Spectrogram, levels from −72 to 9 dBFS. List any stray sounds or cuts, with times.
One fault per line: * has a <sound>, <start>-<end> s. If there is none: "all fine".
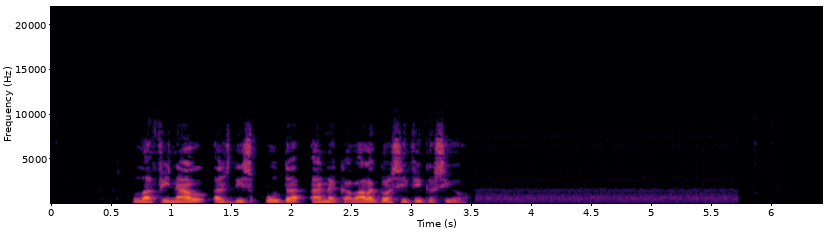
all fine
